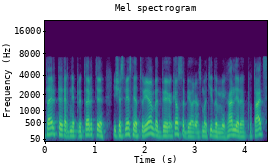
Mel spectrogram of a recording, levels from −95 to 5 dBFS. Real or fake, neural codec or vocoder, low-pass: fake; autoencoder, 48 kHz, 32 numbers a frame, DAC-VAE, trained on Japanese speech; 7.2 kHz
